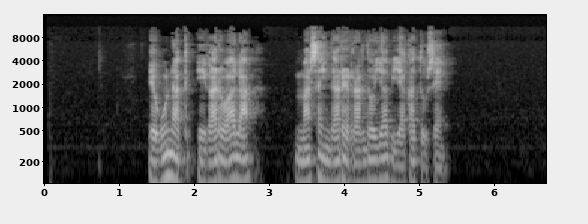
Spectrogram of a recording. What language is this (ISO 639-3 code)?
eus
